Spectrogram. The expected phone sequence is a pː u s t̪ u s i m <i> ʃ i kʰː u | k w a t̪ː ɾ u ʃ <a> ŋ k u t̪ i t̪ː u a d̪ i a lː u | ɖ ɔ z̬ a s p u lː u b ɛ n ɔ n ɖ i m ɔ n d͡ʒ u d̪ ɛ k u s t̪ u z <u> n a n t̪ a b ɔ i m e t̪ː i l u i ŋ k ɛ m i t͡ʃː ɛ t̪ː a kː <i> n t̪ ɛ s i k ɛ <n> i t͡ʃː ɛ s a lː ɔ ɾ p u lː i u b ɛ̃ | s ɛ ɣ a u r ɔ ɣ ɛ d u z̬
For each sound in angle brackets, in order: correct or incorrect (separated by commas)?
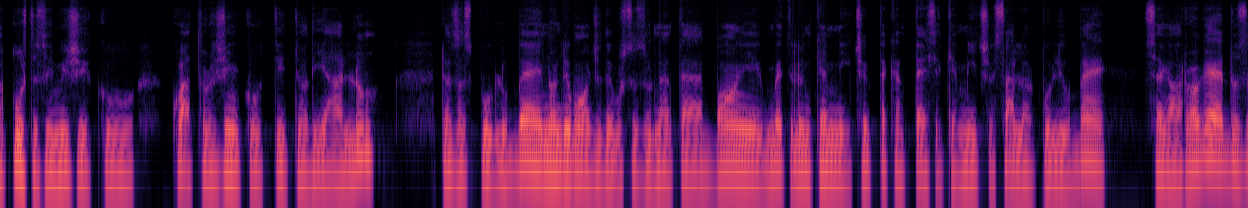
correct, incorrect, correct, incorrect, incorrect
